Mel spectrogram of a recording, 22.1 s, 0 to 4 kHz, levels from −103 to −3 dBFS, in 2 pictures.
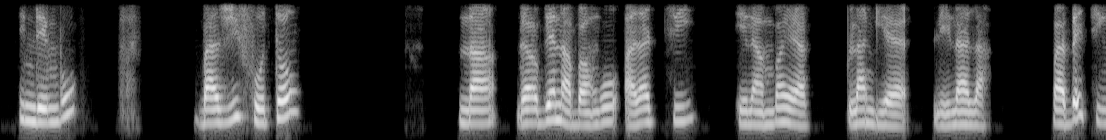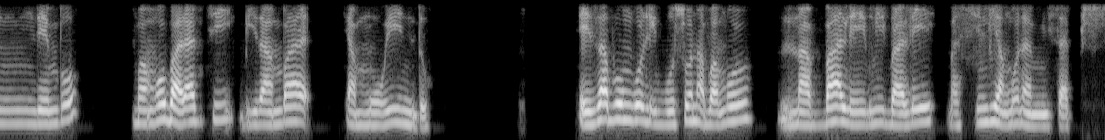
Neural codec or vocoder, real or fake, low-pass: codec, 16 kHz, 4 kbps, FunCodec, trained on LibriTTS, 50 frames a second; fake; 3.6 kHz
